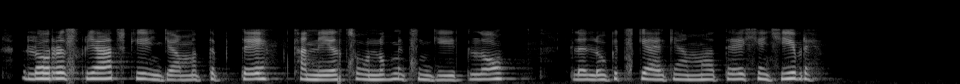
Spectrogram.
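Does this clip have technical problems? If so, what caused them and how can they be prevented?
Yes. Aliasing runs through the whole clip. The speech was resampled down without a proper anti-aliasing filter, so content above the new band edge at 5.5 kHz folded back into lower, unrelated frequencies, which fits a drop to an 11 kHz sample rate. The folded energy sits roughly 25 dB below the speech, enough to make sibilants gritty and metallic while the spectrum runs hard up to 5.5 kHz. To prevent it, low-pass filter below half the target rate before downsampling, or use a resampler that does this automatically.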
